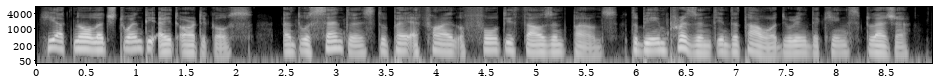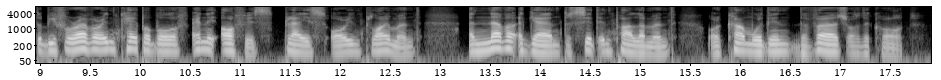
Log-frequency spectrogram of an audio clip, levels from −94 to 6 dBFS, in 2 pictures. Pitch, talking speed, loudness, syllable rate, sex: 115 Hz, 170 wpm, -19 LUFS, 5.4 syllables/s, male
